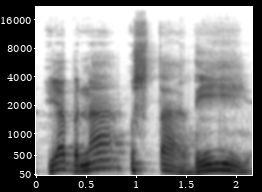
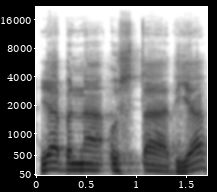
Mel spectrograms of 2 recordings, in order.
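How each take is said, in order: First: The last word ends in a plain long 'ee'. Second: The last word ends with an added 'ya' syllable. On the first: "dengan menetapkan ya dan disukun" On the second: "boleh dibaca fathah"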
